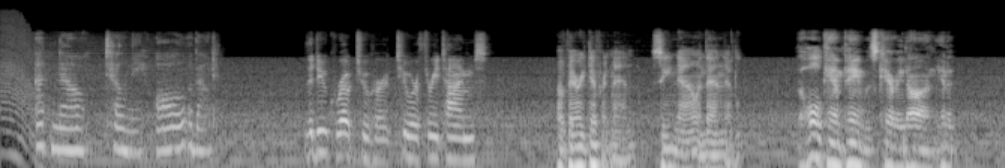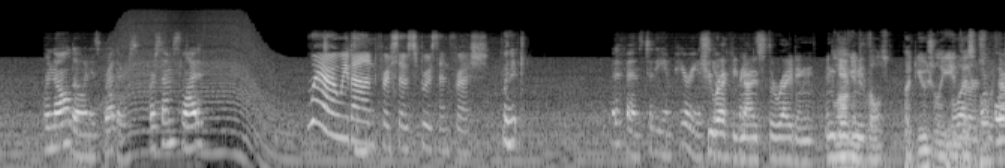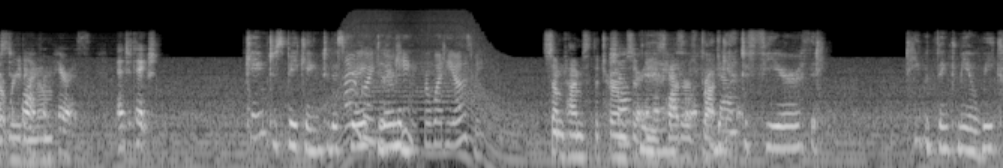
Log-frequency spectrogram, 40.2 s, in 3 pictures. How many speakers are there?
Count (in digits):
6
